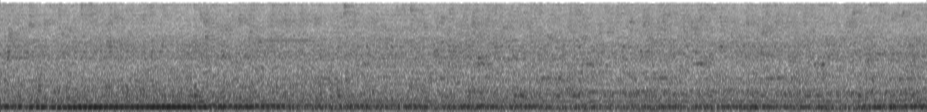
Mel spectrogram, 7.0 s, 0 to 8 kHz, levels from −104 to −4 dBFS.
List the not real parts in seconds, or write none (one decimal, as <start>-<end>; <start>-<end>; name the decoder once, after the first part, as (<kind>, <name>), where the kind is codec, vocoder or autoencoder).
3.2-4.9 (vocoder, BigVGAN v2)

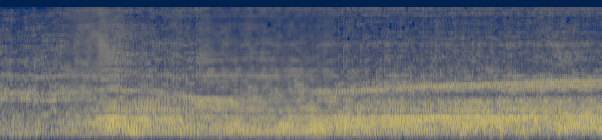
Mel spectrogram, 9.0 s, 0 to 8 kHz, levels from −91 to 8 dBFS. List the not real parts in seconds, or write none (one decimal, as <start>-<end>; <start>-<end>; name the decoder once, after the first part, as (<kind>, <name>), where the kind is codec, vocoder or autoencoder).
1.0-1.7 (vocoder, Vocos); 3.0-5.0

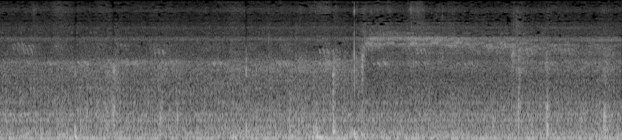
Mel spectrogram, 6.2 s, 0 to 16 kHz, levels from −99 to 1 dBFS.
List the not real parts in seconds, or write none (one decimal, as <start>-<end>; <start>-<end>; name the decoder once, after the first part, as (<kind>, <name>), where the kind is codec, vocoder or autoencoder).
1.1-2.5 (vocoder, BigVGAN v2)

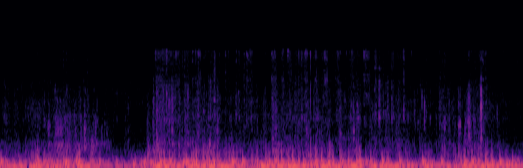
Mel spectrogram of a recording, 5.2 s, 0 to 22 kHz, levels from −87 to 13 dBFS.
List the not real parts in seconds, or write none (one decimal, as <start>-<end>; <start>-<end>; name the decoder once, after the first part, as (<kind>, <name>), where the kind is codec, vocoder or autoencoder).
none

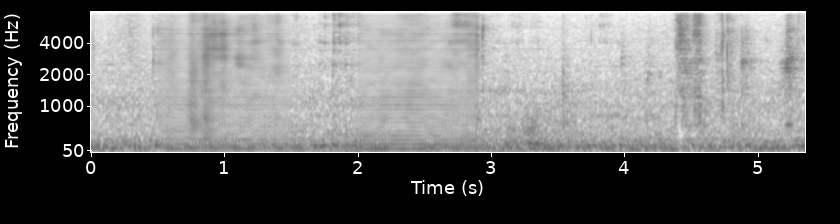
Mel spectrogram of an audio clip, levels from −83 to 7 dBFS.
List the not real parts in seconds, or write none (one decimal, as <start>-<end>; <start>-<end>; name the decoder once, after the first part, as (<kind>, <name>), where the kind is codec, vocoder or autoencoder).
0.5-1.5 (vocoder, Vocos); 2.0-2.9

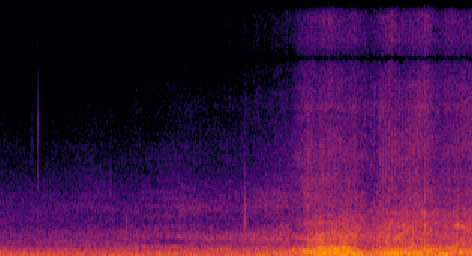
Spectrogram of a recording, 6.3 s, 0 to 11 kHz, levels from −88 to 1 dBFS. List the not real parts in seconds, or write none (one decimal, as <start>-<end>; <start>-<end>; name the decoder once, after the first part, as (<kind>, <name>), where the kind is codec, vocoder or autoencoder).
1.9-2.4 (codec, SNAC); 3.9-4.9; 5.4-6.3

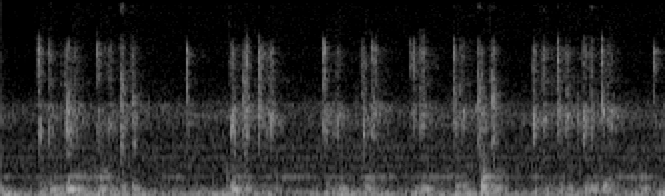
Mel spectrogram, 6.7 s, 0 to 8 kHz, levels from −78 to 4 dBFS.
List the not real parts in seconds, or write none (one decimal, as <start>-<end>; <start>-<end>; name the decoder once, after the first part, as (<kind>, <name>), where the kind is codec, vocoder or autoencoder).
none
